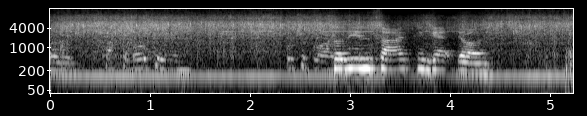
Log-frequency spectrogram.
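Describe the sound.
Sausages fry in a pan with a steady, hissing sizzle that runs throughout. A low, constant hum sits underneath, and a voice speaks briefly over the frying partway through.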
